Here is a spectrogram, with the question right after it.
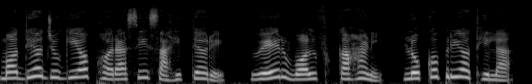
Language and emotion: Odia, neutral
